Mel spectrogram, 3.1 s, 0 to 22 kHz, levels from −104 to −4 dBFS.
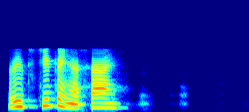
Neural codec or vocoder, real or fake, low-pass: autoencoder, 48 kHz, 32 numbers a frame, DAC-VAE, trained on Japanese speech; fake; 3.6 kHz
